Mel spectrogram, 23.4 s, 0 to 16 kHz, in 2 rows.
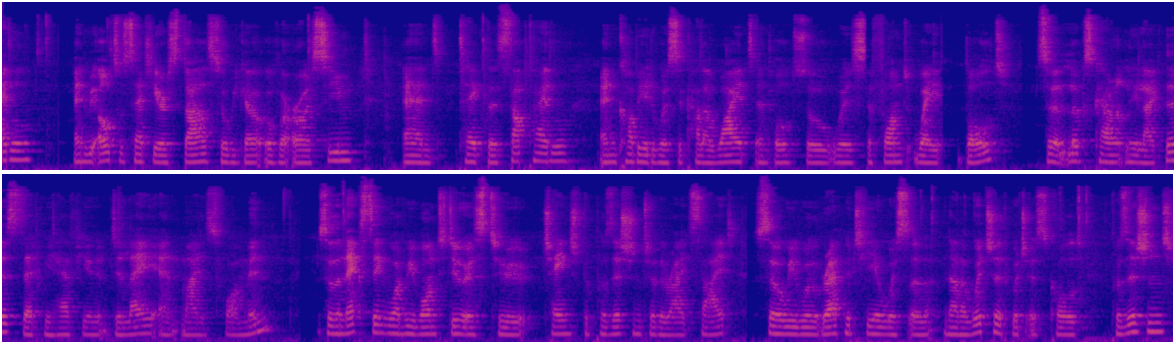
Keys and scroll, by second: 21.0 alt+Return.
